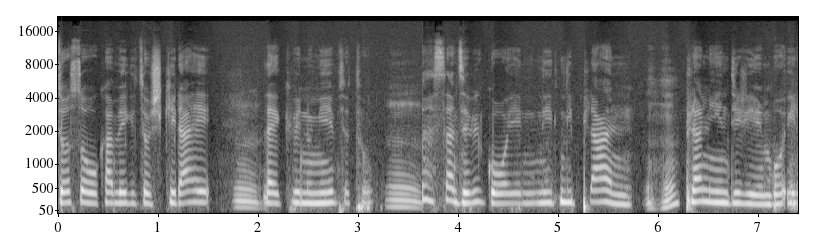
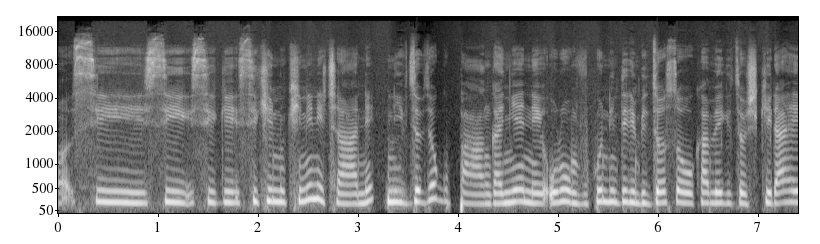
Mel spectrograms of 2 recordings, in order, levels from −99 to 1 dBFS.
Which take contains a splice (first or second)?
first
